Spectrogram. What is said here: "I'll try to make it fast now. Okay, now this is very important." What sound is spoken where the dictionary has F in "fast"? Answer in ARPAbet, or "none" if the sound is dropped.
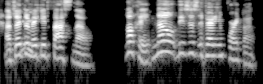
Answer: F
